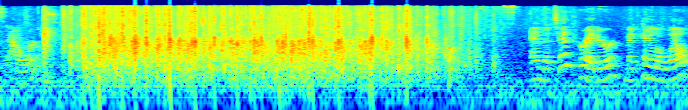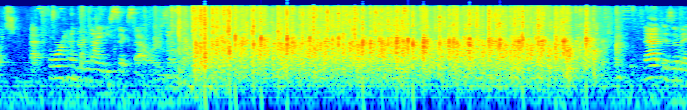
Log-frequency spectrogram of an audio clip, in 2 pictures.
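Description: A group of people applauds loudly.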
